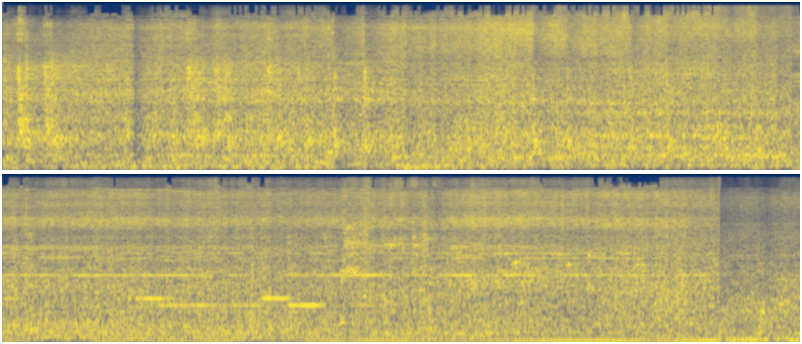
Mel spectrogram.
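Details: Rumbling train passage in Ito, Shizuoka, Japan, with clattering rail noise, low engine hum and brief squealing tones; no animal calls.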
